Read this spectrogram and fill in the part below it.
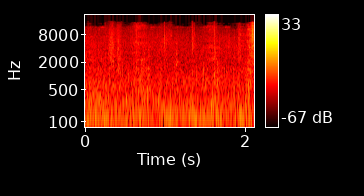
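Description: Footsteps scrape on stone.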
